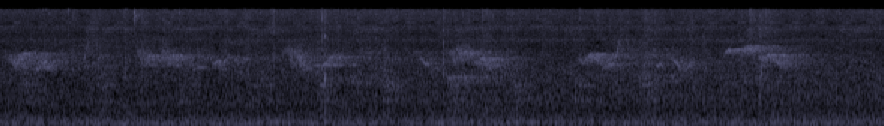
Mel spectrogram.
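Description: Park ambience: a bird repeats a short raspy call roughly once a second over a steady low rumble.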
